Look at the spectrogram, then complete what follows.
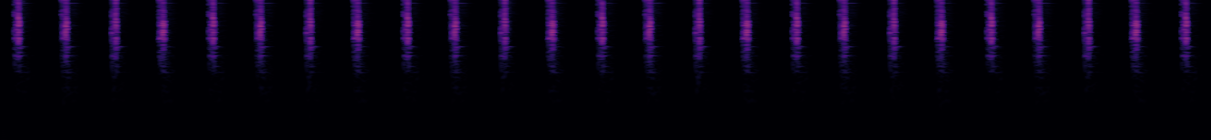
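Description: Clock-ticking sound effect counting down a quiz timer: short, crisp ticks at a steady rate of about four a second.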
